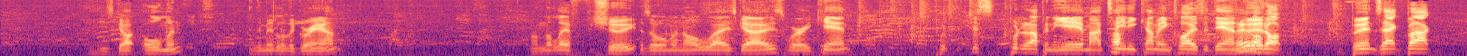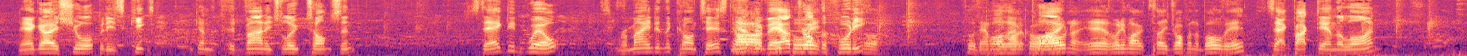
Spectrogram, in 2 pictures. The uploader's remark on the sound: The Eagles take on the Tigers at Maughan Thiem KIA Oval in front of a big crowd and it's an absolute thriller!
